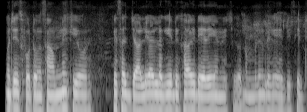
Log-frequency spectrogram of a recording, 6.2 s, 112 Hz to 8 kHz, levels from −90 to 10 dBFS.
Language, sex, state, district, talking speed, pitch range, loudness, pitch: Hindi, male, Madhya Pradesh, Umaria, 245 wpm, 105-115 Hz, -16 LUFS, 110 Hz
